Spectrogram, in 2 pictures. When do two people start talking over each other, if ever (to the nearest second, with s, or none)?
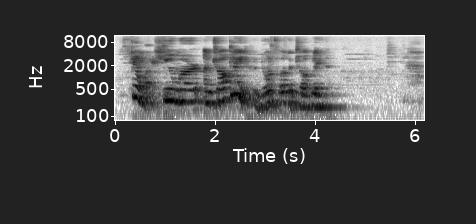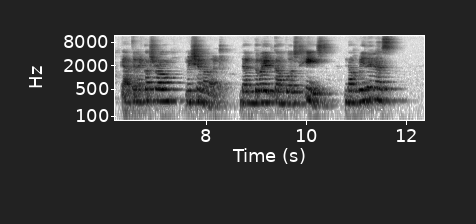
none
